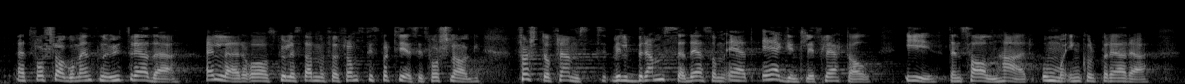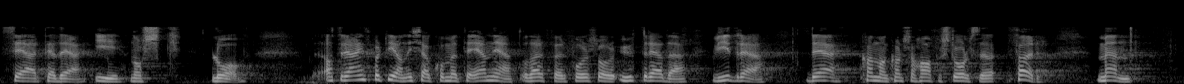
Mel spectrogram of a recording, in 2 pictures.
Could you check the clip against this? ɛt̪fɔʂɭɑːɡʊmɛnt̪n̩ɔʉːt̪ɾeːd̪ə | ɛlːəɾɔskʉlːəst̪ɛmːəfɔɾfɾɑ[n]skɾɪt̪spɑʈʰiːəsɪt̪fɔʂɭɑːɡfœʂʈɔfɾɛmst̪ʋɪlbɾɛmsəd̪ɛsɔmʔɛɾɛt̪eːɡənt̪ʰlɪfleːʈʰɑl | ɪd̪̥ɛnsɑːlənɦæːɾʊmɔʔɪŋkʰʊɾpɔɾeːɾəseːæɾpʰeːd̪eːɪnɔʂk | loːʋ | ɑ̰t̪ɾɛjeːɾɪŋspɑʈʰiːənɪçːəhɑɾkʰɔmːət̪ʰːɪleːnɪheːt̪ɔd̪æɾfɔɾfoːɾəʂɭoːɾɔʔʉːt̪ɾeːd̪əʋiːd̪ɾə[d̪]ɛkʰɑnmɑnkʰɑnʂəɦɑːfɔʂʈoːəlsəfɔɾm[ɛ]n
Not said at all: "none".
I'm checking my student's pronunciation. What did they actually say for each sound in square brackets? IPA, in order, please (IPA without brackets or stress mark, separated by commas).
m, d̪, ɛ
